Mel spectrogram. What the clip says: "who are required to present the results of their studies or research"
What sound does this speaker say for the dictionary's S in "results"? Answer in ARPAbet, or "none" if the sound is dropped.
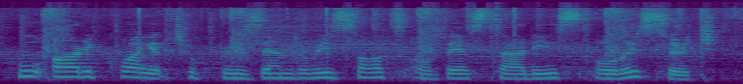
S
